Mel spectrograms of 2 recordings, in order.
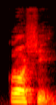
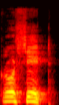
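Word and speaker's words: crochet: And this is CROCHE, क्या पढ़ेंगे, क्रोशे, क्रोशे, ठीक है, क्रोशे। इट्स नॉट क्रोशेट, इट्स क्रोशे। Clear.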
